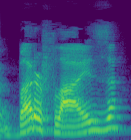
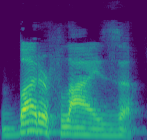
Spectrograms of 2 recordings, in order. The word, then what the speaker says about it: butterflies: En la palabra butterflies, tenemos el sonido Z. Butterflies.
